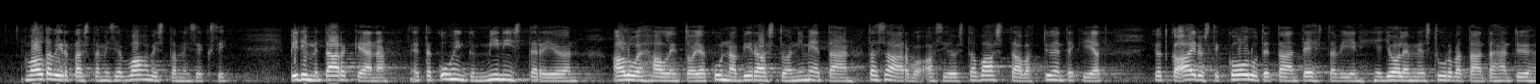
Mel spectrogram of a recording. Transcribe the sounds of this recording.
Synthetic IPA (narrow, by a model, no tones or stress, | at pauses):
ʋɑlˠt̪ɑʋirt̪ɑist̪ɑmiseʋʋɑhʋist̪ɑmise̞ksi | pidimːet̪ærke̞ænæe̞t̪ːækuhiŋkymːinist̪e̞ɾiøːn | ʔɑlueɦːɑlːint̪oːjɑkunːɑʋːiɾɑst̪o̞ːnnimet̪æːnt̪ɑsɑɑrʋo̞̰ʔɑ̰sio̞jst̪ɑʋɑst̪ɑːʋɑt̪ːyønt̪e̞kiæt̪ | jo̞t̪kɑɑjdo̞st̪ikko̞wlut̪e̞t̪ɑːnt̪e̞ht̪æʋiːnjɑjo̞ilːemːyøst̪urʋɑt̪ɑːnt̪æɦænt̪yøhøn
